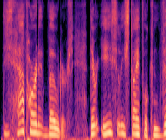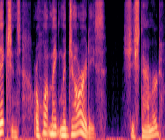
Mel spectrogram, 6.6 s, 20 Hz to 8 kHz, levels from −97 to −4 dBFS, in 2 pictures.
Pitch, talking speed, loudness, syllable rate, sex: 155 Hz, 125 wpm, -18 LUFS, 5.1 syllables/s, male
